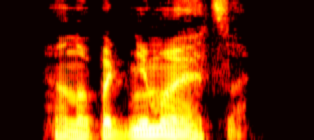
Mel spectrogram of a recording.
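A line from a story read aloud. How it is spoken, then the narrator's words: Breathless exhale. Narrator (Russian): выдохнул Робби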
